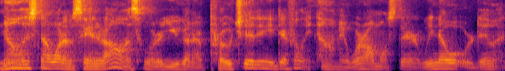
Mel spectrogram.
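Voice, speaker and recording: Very fast, lively male speech, fairly low in pitch and somewhat breathy, with hardly any pauses. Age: 60s. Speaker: entrepreneur and investor. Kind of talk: casual chat.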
